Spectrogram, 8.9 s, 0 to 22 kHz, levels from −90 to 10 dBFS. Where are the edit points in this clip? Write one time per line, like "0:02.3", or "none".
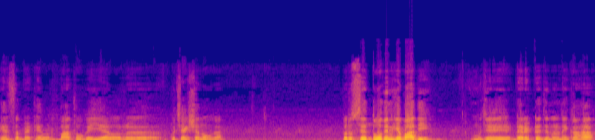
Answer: none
